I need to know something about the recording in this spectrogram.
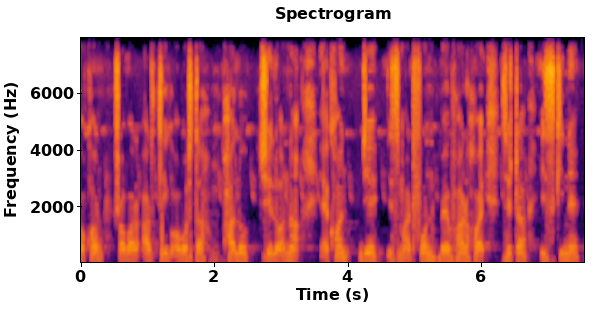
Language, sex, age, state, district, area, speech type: Bengali, male, 18-30, West Bengal, Jhargram, rural, spontaneous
